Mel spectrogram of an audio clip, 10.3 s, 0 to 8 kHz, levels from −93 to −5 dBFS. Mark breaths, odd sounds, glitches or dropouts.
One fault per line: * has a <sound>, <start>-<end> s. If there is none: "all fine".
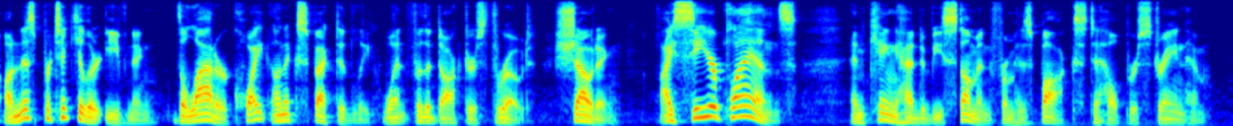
* has a dropout, 8.0-8.0 s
